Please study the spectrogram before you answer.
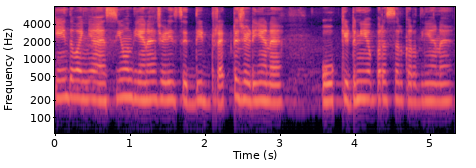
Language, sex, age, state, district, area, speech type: Dogri, female, 18-30, Jammu and Kashmir, Jammu, rural, spontaneous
